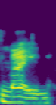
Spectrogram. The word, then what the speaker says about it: KNIME: So how is this pronounced? Ekemit, so was it Ekemi? Kemi? Depend- So instead of knife, it's nine.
